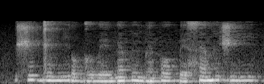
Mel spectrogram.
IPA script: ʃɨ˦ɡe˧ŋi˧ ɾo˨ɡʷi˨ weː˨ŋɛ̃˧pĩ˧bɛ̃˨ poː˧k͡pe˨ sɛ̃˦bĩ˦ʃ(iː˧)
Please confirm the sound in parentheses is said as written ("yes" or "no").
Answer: no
